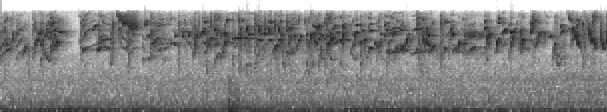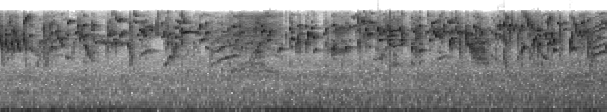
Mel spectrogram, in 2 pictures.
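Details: Young male common linnet singing indoors at home in winter descant style: an unbroken, dense stream of high twittering, buzzy chirps and quick trills lasting the whole stretch, with a low background hum.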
